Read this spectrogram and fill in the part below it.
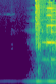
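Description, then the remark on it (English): A telephone starts ringing after a brief silence, a bright, buzzy electronic ring with a low hum beneath it, fairly loud, with no voices. “Could you hear my phone ringing? Yes.”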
